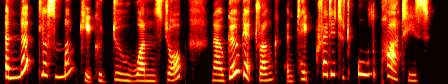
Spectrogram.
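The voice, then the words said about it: Impression of the Queen. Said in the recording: “in the style of Her Majesty ... That's a quite good impression”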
